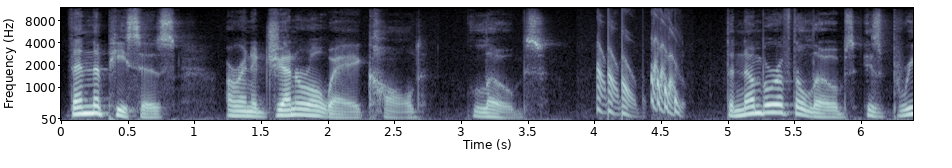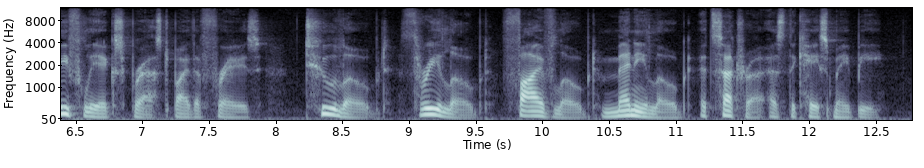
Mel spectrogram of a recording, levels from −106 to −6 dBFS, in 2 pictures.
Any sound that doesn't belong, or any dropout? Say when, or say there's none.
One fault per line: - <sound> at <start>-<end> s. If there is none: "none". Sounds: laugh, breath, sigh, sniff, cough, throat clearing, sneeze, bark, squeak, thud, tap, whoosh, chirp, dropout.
- chirp at 4.0-4.7 s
